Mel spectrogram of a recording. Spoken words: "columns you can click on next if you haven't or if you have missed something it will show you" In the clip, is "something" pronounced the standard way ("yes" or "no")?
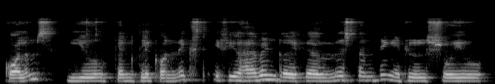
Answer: no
